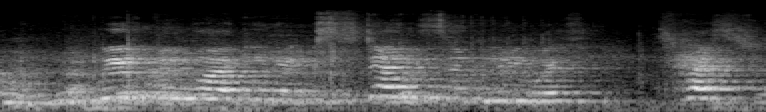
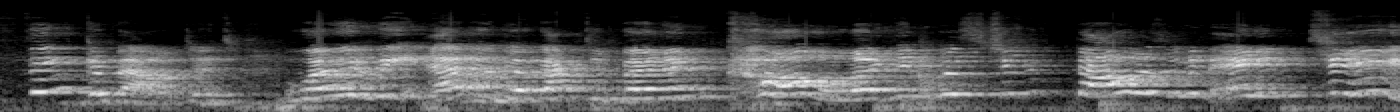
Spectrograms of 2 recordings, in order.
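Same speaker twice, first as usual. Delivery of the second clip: laughing; 6 semitones higher, 5 dB louder than usual. Acted. Mocking the coal era, laughing.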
